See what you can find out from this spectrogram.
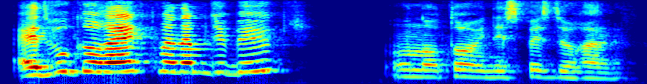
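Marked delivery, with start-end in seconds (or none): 0.1-1.6 high, loud call from a distance; calling from far off to the fallen old woman. Acted. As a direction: shout down the stairs to her. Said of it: "de très loin".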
